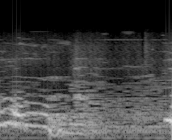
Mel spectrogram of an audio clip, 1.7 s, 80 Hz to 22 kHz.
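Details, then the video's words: Howl-like vocalization from a 12-year-old female dog trained to say "I love you": a wavering tone that sags and fades, then a sudden loud, bright falling note at the end. Quiet indoor background. "Talking Dog Roxanne says I Love You"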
